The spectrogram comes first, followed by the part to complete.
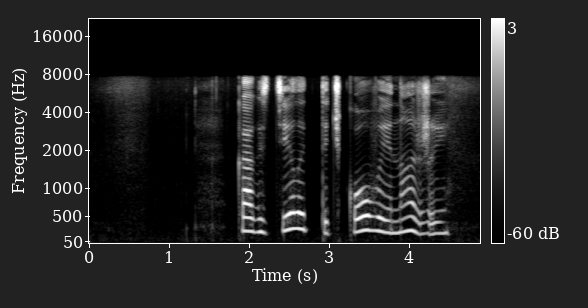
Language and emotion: Russian, neutral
